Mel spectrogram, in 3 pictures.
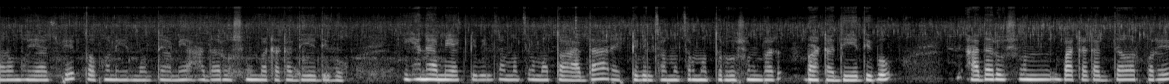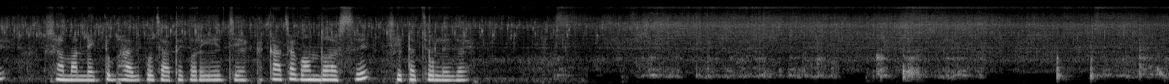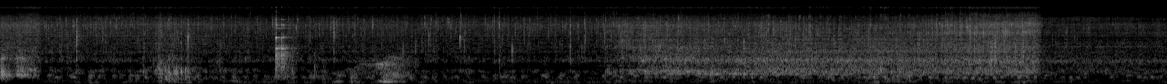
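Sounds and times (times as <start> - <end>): onions sizzling in hot oil: 0.0 - 35.0
spatula scraping metal pot: 18.0 - 21.6, 22.6 - 23.8.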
